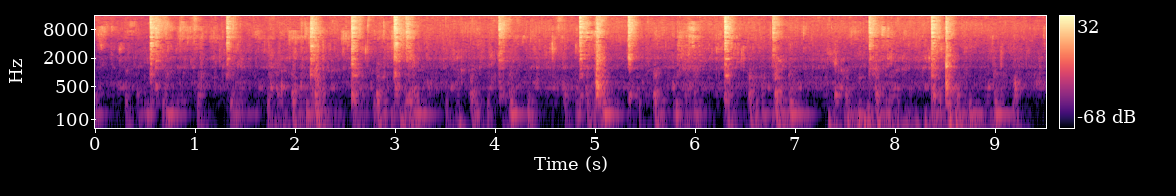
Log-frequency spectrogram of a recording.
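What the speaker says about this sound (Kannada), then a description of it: "ಈಗ ಹಸಿಮೆಣಸಿನ್ಕಾಯಿ ಹಾಕ್ತಾ ಇದ್ದೀನಿ. ಇದು ಸ್ವಲ್ಪ ರೋಸ್ಟ್ ಆಗಬೇಕು ಎಣ್ಣೆಯಲ್ಲಿ." Green chillies roast in hot oil in a pan, with a steady sizzle broken by frequent sharp scrapes and clinks of a spoon stirring against metal, close and loud, with no talking.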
